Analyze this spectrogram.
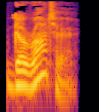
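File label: "garrotter", British English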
